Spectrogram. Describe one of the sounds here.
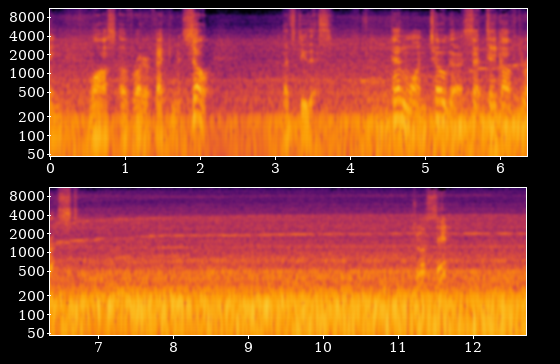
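A young man talks animatedly and close up into a clip-on microphone.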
